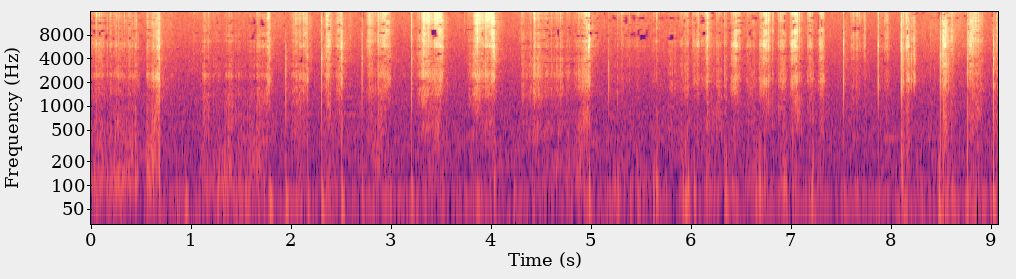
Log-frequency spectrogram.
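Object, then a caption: Bar of soap. A solid oval tan bar of soap held in the hand is scratched across its face and edge by long acrylic nails. The result is a steady stream of quick, dry, bright scratching strokes over a soft low rumble, each stroke ending crisply.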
